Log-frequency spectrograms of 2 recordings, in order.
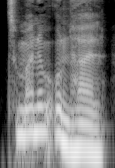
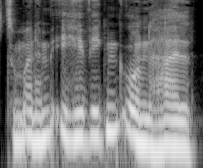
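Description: First: Higher, louder lament on meinem; wringing hands. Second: Higher, louder wail peaking on ewigen; paroxysm of grief. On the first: Milady laments to Felton, rising despair. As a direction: begin the lament. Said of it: "rang Milady die Hände". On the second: Milady laments to Felton, peak of despair. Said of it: "als wäre sie von einem Paroxysmus des Schmerzes befallen". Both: A narrator's reading.

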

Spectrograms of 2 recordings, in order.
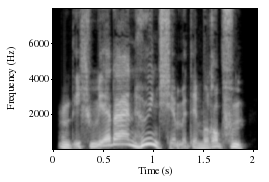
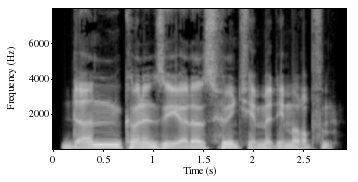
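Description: First: High-pitched, seething threat; angry, through clenched teeth. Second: Lightly voiced old boss, unimpressed; frowning old master. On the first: Acted. Lacey threatens to settle with Featherstone, angry. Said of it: "stieß er zwischen den Zähnen hervor". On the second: Bellamy answers his hotheaded servant, frowning and controlled. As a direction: add it evenly with a frown. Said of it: "mit einem Stirnrunzeln fügte er hinzu".

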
